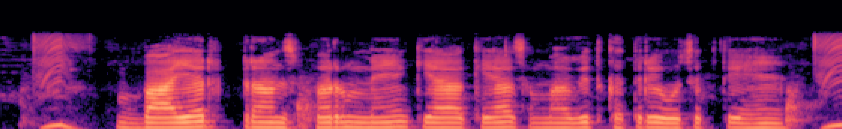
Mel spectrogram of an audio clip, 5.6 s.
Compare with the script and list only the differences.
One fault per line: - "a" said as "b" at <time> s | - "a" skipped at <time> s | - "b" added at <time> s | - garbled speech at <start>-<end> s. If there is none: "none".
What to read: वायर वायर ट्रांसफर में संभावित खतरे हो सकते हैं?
- "वायर" skipped at 1.4 s
- "क्या क्या" added at 2.7 s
